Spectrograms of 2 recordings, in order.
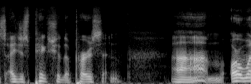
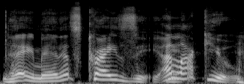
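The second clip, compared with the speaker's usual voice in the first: spaced-out voice, pitched up; 5 semitones higher than usual. Doing an impression of Tracy Morgan: Tracy Morgan impression. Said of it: "Tracy Morgan".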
